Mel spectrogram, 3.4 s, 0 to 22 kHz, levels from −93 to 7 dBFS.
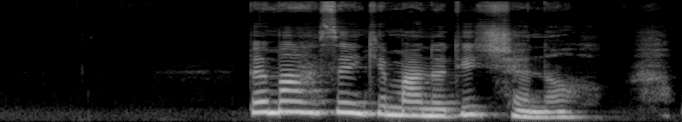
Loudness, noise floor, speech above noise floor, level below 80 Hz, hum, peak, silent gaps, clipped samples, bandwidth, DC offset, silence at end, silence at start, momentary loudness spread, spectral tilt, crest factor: -23 LUFS; -71 dBFS; 49 dB; -78 dBFS; none; -12 dBFS; none; under 0.1%; over 20 kHz; under 0.1%; 0.5 s; 1.25 s; 11 LU; -6 dB/octave; 14 dB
